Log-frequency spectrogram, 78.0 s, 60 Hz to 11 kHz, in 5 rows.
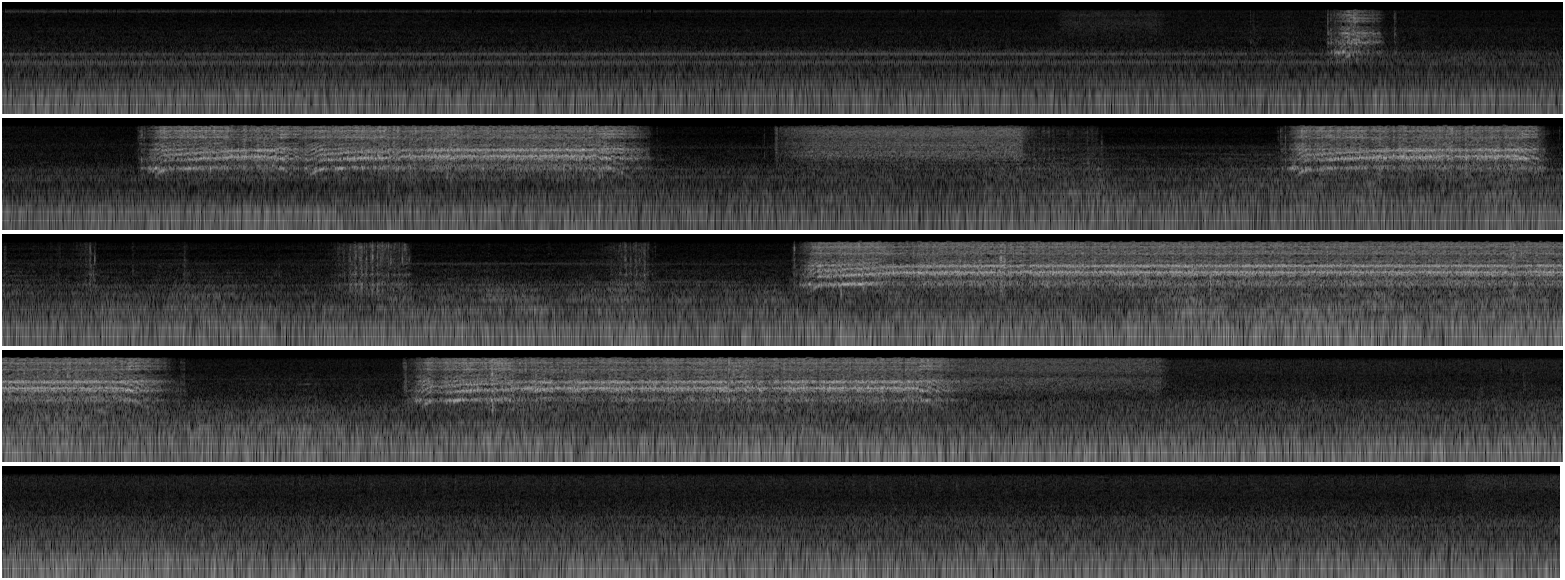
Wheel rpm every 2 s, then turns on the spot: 0, 0, 0, 0, 0, 0, 10, 0, 50, 140, 130, 0, 0, 0, 110, 60, 0, 10, 10, 50, 160, 160, 160, 160, 10, 70, 160, 160, 20, 0, 0, 0, 0, 0, 0, 0, 0, 0, 0.
30-32 34-38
